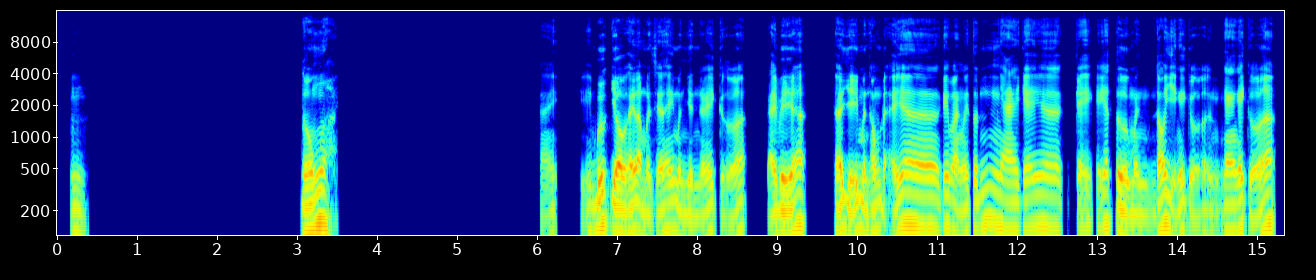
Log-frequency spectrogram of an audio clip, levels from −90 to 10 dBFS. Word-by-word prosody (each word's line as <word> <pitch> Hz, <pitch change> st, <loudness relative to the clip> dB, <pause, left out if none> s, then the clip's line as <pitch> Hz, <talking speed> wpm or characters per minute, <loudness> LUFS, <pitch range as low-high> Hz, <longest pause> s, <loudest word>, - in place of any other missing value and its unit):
Ừm. 105 Hz, -3 st, -7 dB, 2.7 s
Đúng 115 Hz, +5 st, +3 dB
rồi. 140 Hz, -7 st, -2 dB, 2.5 s
Đấy, 100 Hz, +4 st, -9 dB, 0.3 s
kiểu -, -, -12 dB
như, 115 Hz, -, -5 dB
bước 125 Hz, +5 st, +3 dB
vô 110 Hz, -3 st, +7 dB
thấy 105 Hz, -, +4 dB
là -, -, +5 dB
mình 90 Hz, -3 st, -4 dB
sẽ 100 Hz, +1 st, -1 dB
thấy 120 Hz, +3 st, 0 dB
mình 95 Hz, -, -2 dB
nhìn 90 Hz, -2 st, -3 dB
ra 90 Hz, -, -4 dB
cái 115 Hz, +2 st, -1 dB
cửa. 85 Hz, 0 st, -3 dB, 0.3 s
Tại 95 Hz, -, +1 dB
vì 100 Hz, 0 st, +4 dB
á, 145 Hz, +5 st, +2 dB, 0.4 s
sở -, -, +4 dB
dĩ -, -, +2 dB
mình 95 Hz, -, 0 dB
hông 105 Hz, +3 st, -1 dB
để 145 Hz, -, 0 dB
á 135 Hz, -2 st, +3 dB
cái 140 Hz, 0 st, 0 dB
bàn 100 Hz, -6 st, 0 dB
máy 105 Hz, -, 0 dB
tính 145 Hz, +7 st, -3 dB
ngay 120 Hz, -3 st, 0 dB
cái, 130 Hz, +3 st, -2 dB
a, 135 Hz, -2 st, -1 dB, 0.2 s
cái 70 Hz, +1 st, -3 dB
cái -, -, -4 dB
vách 150 Hz, 0 st, -2 dB
tường 95 Hz, -3 st, +3 dB
mình 90 Hz, -1 st, -5 dB
đối 145 Hz, -, +3 dB
diện 130 Hz, -, -3 dB
cái 120 Hz, -, 0 dB
cửa 80 Hz, +4 st, -5 dB, 0.2 s
ngang 115 Hz, 0 st, +1 dB
cái 125 Hz, -, +3 dB
cửa -, -, 0 dB
á, 150 Hz, -, +1 dB
115 Hz, 185 wpm, -24 LUFS, 100-135 Hz, 2.7 s, vô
